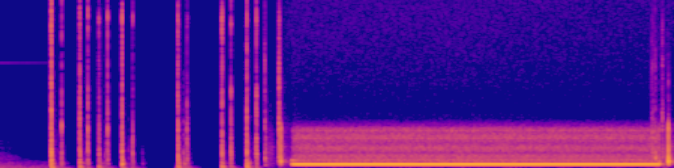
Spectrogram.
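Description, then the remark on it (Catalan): A quick series of sharp clicks as a number is dialed on a telephone, followed by a loud, steady electronic dial tone that drones for several seconds before cutting off. “He de fer una trucada.”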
